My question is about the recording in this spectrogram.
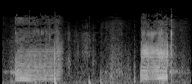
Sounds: Fart

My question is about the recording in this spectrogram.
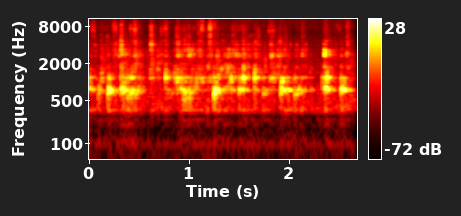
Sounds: Sink (filling or washing), home sounds, Water

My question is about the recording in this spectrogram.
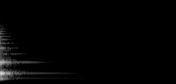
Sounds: Musical instrument, Music, Bowed string instrument

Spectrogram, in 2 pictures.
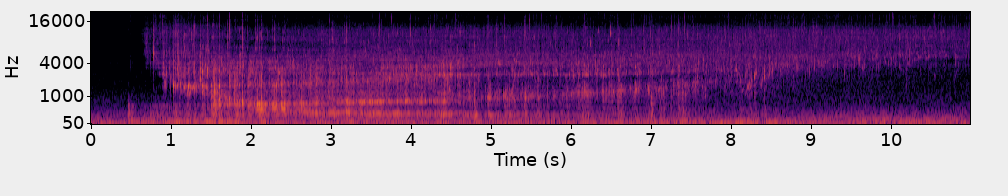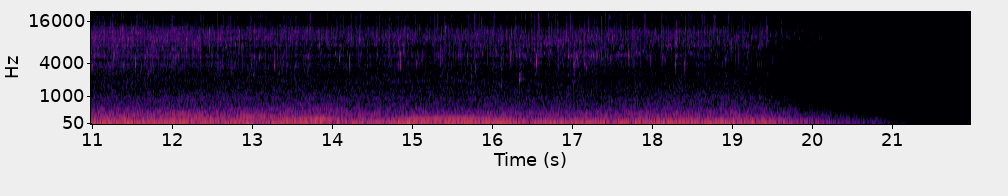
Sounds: Liquid, Fill (with liquid)

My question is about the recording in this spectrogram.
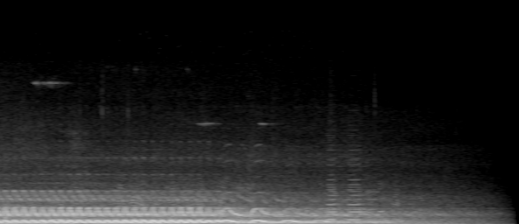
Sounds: Siren, Alarm, Motor vehicle (road), Vehicle

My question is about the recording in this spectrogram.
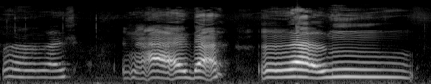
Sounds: Speech, Human voice

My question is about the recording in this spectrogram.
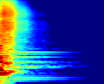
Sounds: Musical instrument, Drum, Snare drum, Percussion, Music

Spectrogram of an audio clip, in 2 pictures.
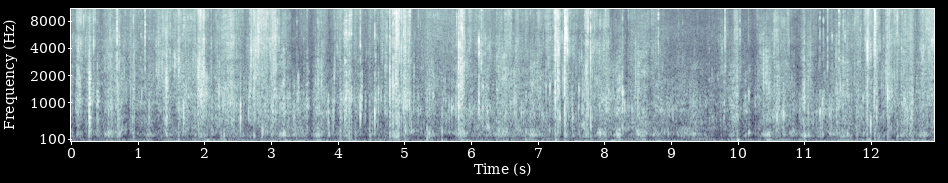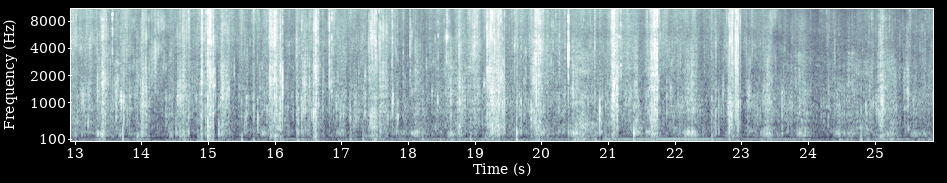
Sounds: livestock, Animal

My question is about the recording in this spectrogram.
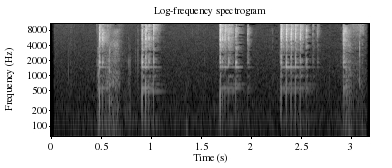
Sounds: Fart

